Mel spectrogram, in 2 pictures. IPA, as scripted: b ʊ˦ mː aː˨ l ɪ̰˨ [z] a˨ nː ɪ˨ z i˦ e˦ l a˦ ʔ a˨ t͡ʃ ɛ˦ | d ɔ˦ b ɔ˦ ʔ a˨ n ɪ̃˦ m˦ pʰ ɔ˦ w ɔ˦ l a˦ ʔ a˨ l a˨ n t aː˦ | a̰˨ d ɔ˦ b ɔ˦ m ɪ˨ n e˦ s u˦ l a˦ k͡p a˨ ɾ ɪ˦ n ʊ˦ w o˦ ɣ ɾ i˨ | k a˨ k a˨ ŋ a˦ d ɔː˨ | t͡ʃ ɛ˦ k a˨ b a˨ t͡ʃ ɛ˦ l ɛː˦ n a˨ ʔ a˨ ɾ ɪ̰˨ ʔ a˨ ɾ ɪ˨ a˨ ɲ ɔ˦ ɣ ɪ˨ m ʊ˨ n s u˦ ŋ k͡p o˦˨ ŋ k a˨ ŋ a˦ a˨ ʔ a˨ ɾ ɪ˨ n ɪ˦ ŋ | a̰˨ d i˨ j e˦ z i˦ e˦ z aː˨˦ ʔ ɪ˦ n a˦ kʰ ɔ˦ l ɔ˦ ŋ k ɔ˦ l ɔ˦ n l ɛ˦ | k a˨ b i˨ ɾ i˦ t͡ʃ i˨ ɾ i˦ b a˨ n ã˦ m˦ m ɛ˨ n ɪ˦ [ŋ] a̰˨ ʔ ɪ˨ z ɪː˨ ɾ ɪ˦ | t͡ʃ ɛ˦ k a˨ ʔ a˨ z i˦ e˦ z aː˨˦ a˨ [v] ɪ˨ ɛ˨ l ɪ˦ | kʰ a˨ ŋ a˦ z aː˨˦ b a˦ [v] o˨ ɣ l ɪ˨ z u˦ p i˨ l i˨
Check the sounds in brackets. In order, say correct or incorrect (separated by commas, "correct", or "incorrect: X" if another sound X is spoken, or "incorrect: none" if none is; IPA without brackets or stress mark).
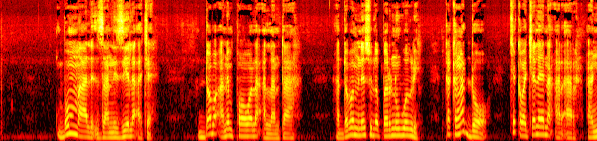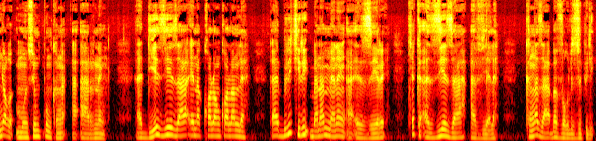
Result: correct, correct, correct, correct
